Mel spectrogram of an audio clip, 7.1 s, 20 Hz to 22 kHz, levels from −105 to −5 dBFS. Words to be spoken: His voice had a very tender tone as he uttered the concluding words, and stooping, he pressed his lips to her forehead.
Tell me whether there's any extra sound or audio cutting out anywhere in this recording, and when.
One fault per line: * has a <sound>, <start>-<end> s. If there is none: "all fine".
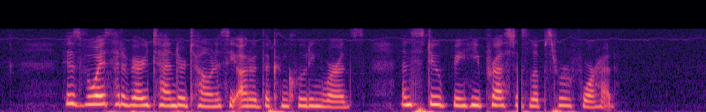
* has a dropout, 5.2-5.2 s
